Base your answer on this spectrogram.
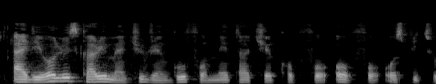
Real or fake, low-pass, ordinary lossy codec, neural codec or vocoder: real; 7.2 kHz; MP3, 32 kbps; none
